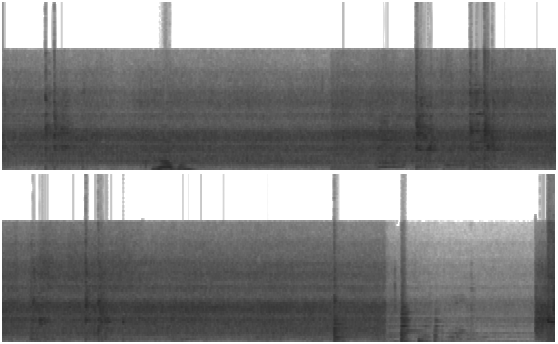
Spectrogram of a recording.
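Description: Food frying and being stirred in hot oil, a loud, steady close sizzle running throughout with occasional utensil knocks and a brief spoken word over it.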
